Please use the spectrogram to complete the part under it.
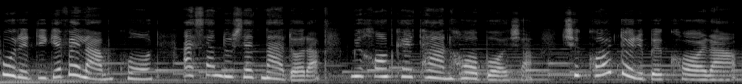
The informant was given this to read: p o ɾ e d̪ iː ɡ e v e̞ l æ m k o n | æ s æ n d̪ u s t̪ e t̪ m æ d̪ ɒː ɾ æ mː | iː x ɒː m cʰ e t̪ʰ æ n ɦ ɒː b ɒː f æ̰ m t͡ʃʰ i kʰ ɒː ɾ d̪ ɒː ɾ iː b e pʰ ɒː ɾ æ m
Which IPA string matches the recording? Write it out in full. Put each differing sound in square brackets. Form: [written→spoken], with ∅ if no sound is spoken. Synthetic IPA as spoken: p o ɾ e d̪ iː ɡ e v e̞ l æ m [k→kʰ] o n | æ s æ n d̪ u s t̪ e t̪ [m→n] æ d̪ ɒː ɾ æ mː | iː x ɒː m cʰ e t̪ʰ æ n ɦ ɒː b ɒː [f→ʃ] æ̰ m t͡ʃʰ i kʰ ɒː ɾ d̪ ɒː ɾ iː b e [pʰ→kʰ] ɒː ɾ æ m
